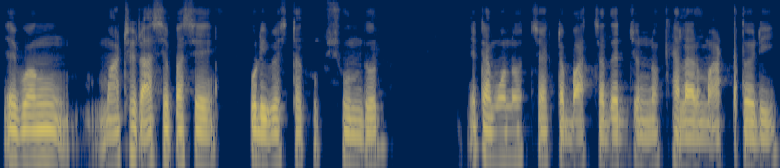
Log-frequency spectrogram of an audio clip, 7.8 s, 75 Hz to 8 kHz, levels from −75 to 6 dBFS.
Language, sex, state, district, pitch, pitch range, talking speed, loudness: Bengali, male, West Bengal, North 24 Parganas, 100 Hz, 95-110 Hz, 125 wpm, -18 LUFS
